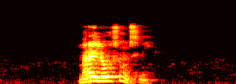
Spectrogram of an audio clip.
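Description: A middle-aged man speaks a short phrase with animation, close to a microphone.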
